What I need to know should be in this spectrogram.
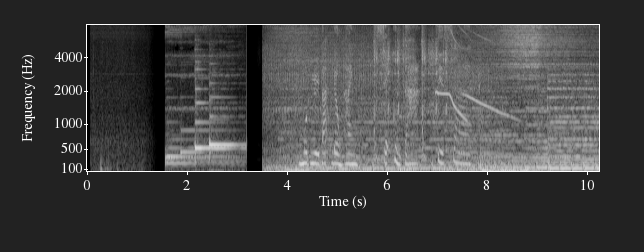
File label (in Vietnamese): Nu Mien Bac, Voice off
